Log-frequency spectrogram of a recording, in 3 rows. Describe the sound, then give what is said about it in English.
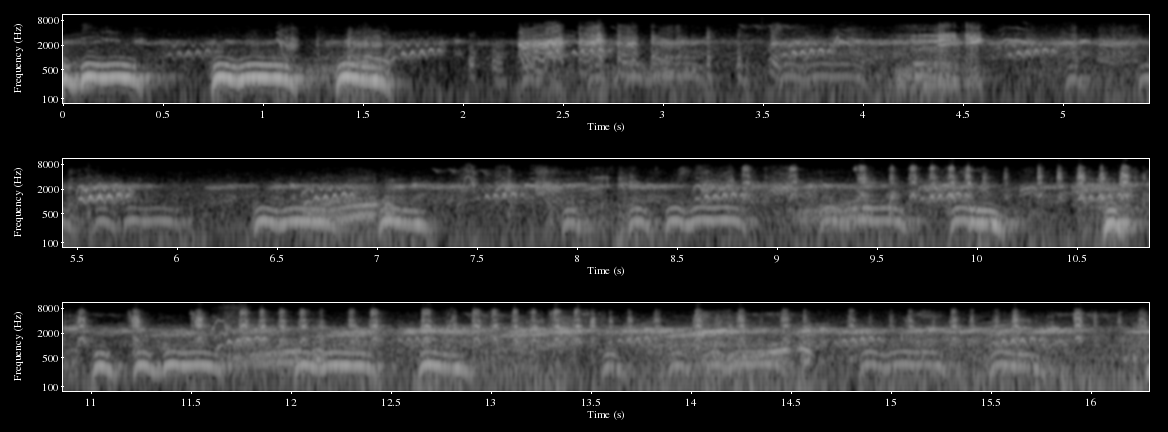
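Animal calls open a TV sitcom clip: owl-like hoots layered with croaking frogs, many repeated calls overlapping in a steady, busy chorus that continues throughout, with no talk. “It's just animal noises for like the first 20 seconds, so bear with me.”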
